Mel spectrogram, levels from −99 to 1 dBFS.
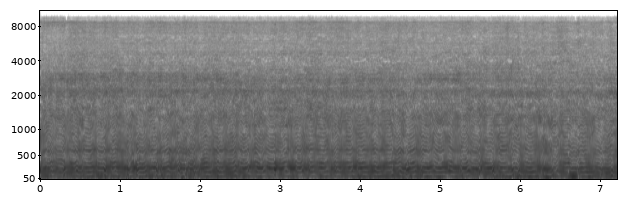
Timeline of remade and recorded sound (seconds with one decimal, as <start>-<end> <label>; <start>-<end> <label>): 0.0-7.2 remade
